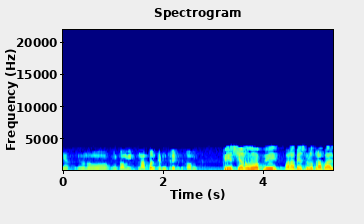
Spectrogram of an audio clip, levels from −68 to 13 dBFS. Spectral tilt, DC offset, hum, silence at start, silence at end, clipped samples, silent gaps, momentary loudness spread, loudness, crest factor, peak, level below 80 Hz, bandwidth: -11 dB/octave; 0.8%; none; 0 s; 0 s; under 0.1%; none; 16 LU; -17 LUFS; 14 dB; -2 dBFS; -38 dBFS; 4 kHz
